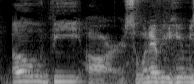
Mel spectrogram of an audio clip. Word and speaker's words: OVR: of the company and the company is pronounced OVR so whenever you hear me say over or any other version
